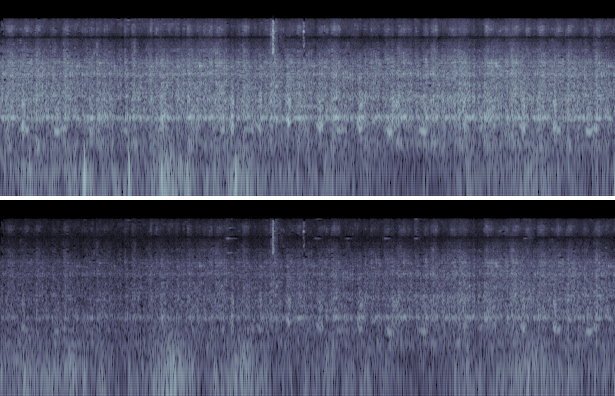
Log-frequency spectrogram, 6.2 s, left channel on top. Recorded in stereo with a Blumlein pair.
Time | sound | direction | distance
0.0 | a lawn mower | 35° left | ?
2.7 | keys jangling | 25° left | ?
